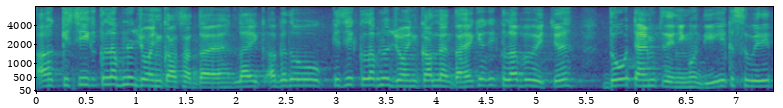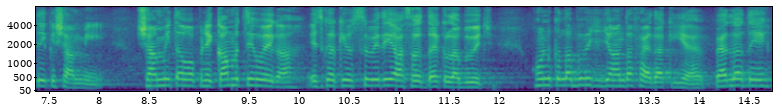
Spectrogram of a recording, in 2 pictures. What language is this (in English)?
Punjabi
